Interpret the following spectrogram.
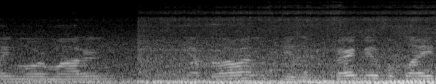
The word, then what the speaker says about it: Palawan: So check him out on YouTube because he's got some really nice videos showcasing Palawan, and I was saying it Palawan, so it's Palawan.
